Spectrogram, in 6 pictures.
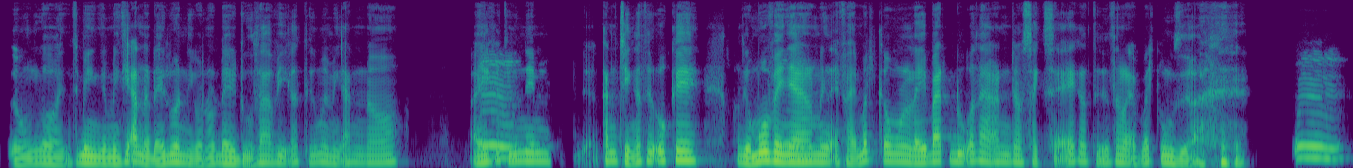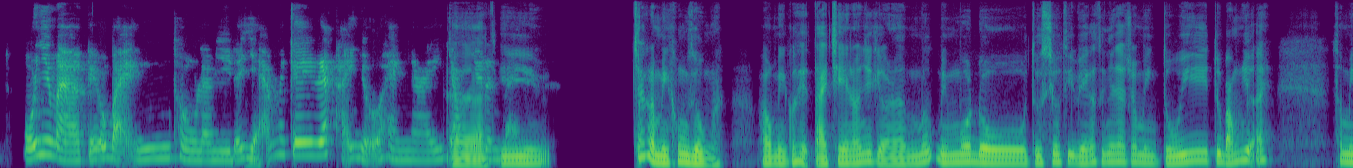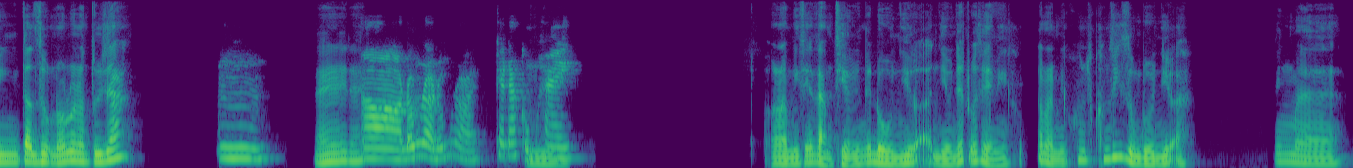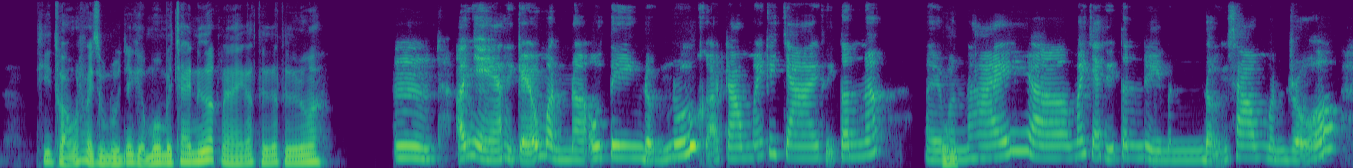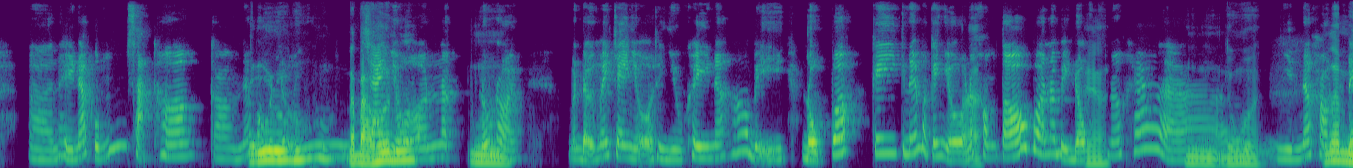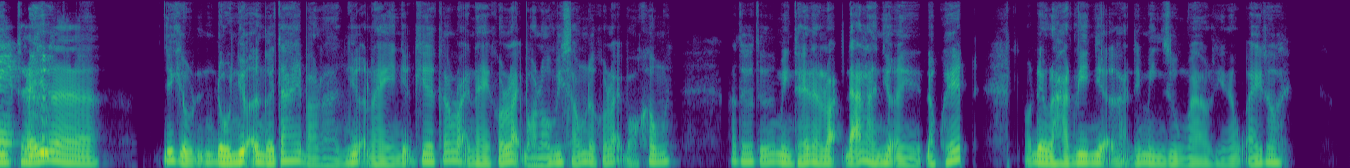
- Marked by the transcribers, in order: tapping; other noise; laugh; laughing while speaking: "nữa"
- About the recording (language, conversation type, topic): Vietnamese, unstructured, Chúng ta nên làm gì để giảm rác thải nhựa hằng ngày?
